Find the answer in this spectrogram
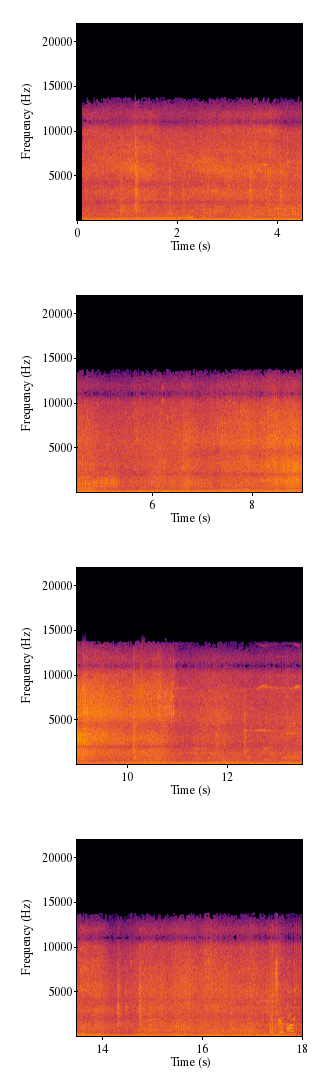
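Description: Harley-Davidson V-twin motorcycles rumbling steadily as they ride past at low speed, with the mixed noise of crowd voices, and a voice near the end.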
